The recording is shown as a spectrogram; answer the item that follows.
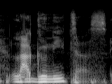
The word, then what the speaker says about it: Lagunitas: Yeah, I learned how to say Lagunitas today. Lagunitas. You do it just like it's spelled, okay? – God, Dank Nug, guys.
